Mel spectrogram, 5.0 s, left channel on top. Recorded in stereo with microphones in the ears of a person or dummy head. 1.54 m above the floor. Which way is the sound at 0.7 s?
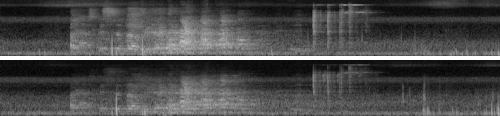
75° left (ahead or behind).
